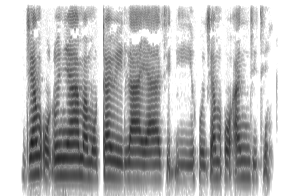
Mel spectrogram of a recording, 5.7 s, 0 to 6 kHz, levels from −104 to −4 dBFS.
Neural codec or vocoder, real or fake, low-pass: none; real; 5.4 kHz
